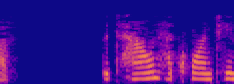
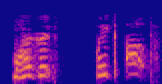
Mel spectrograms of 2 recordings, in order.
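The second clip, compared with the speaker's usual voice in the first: high urgent shout; 11 semitones higher than usual. Acted. Elena shouts at the window to wake Margaret, high urgent yell. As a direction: yell her awake, rising at the end. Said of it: "Elena shouted".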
